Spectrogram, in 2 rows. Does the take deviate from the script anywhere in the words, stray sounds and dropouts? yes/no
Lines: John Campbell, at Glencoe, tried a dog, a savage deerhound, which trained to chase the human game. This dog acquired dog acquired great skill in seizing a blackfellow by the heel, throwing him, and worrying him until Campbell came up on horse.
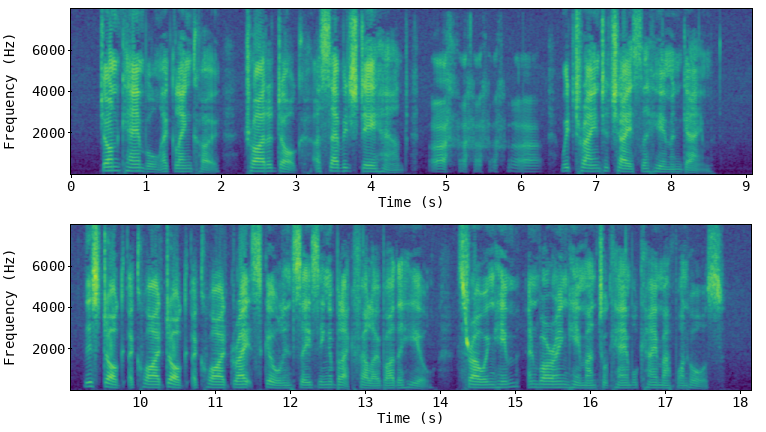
yes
